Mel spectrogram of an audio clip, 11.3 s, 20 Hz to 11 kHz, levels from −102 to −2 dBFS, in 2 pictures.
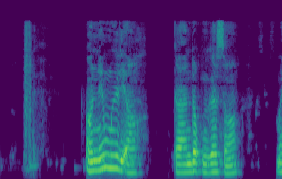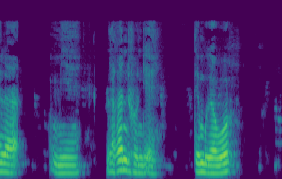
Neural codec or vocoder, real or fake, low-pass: none; real; 7.2 kHz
